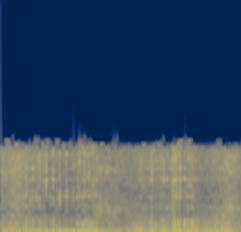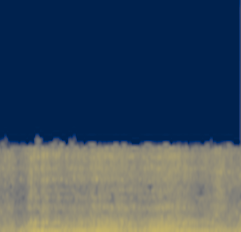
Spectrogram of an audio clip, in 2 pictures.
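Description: Harley-Davidson Wide Glide with stock exhaust rumbles and revs close up, the engine note rising and falling in several throttle blips over a steady idle.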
